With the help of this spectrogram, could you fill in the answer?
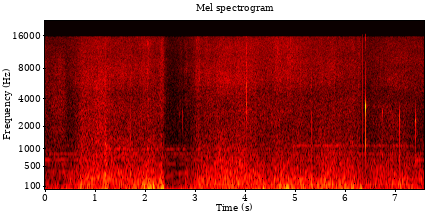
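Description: A fluffy grey-green synthetic fur microphone windscreen, soft and hollow, is scratched and rubbed with long nails, switching between one hand and both hands. The result is a dense, muffled, low rumbling rustle with almost no high end. It swells a little in places and briefly drops away before resuming.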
